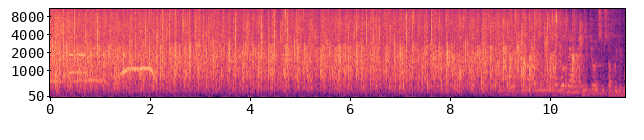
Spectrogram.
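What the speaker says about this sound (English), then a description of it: "if I can have a huge round of applause" Sustained audience applause at a 2011 VIP fan event, dense and steady throughout with cheering voices mixed in, tapering off near the end.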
